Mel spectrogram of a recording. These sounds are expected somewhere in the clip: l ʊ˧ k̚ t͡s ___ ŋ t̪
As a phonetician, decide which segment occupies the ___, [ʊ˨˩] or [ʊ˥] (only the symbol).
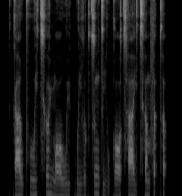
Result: ʊ˥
